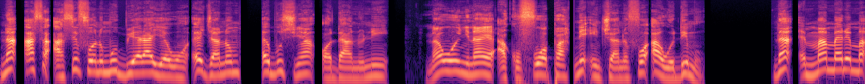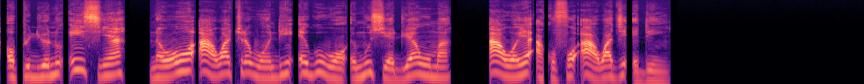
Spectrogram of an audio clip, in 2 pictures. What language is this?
Akan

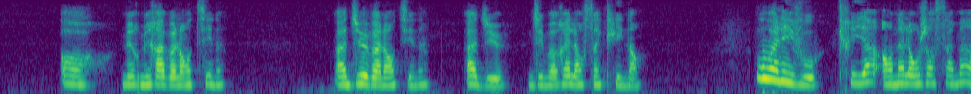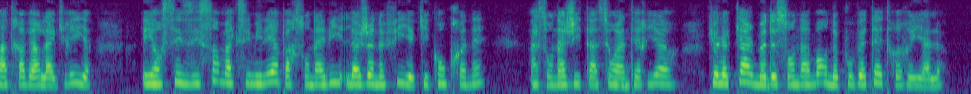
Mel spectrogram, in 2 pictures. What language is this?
French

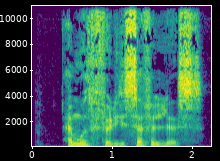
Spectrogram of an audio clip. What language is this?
Kabyle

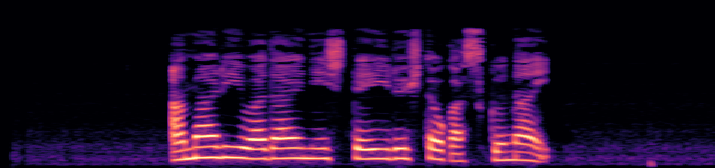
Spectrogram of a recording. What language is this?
Japanese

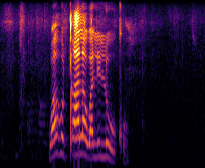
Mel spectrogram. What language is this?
Southern Sotho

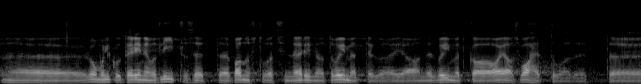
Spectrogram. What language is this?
Estonian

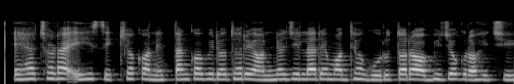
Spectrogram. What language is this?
Odia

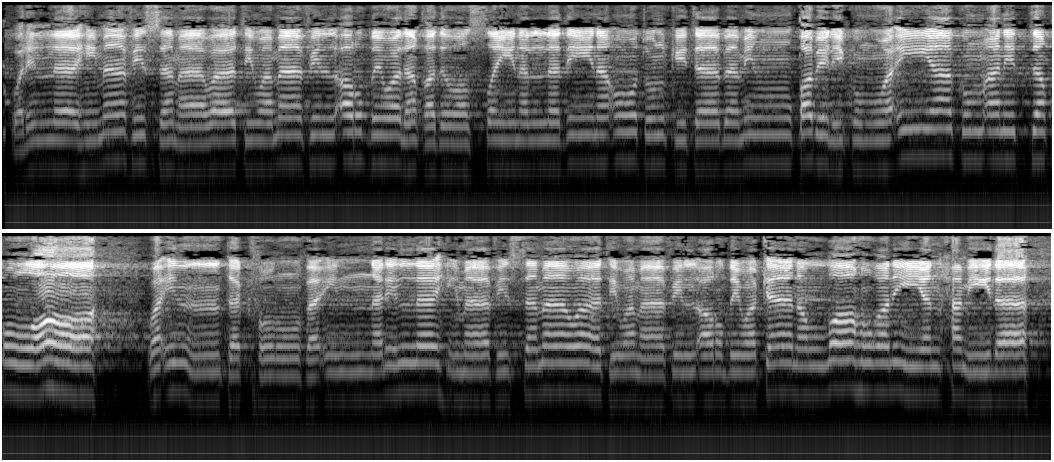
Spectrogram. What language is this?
Arabic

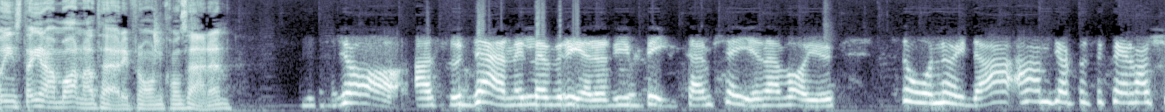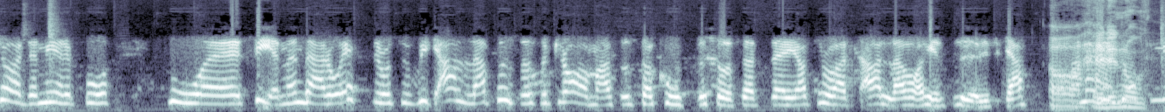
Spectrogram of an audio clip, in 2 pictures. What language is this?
Swedish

